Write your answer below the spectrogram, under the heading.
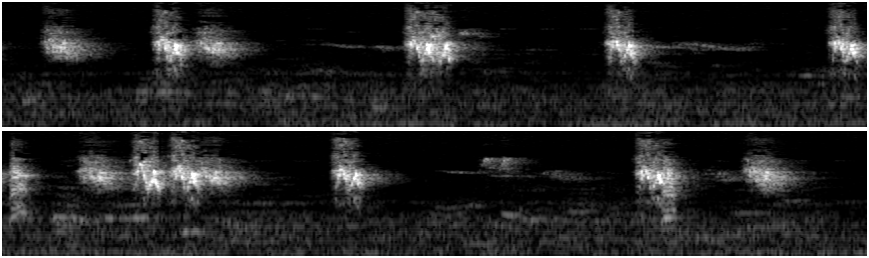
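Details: Lively sparrow chirping: a dozen quick, high chirps in a busy, uneven run, some in tight pairs, with occasional softer notes and a low murmur beneath.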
